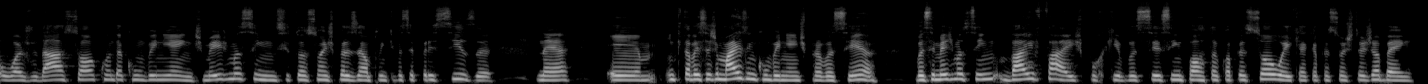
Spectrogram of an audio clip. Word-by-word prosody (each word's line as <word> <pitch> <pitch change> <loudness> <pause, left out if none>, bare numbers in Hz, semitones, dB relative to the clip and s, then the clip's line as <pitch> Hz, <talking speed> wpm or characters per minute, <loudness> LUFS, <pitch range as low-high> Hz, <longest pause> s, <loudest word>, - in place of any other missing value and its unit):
ou 195 0 -2
ajudar 190 +3 0
só 215 +1 -2
quando 220 0 -6
é 215 - -4
conveniente, 210 -4 -3
mesmo, 230 +5 0
assim, 230 -4 -2
em - - -1
situações, 205 +1 -3
por 215 -1 +1
exemplo, 200 0 0
em 195 - -3
que 185 - -20
você 205 +1 -5
precisa, 210 -3 -3 0.4
né, 200 0 +1 0.4
eh, 205 -1 +4 0.3
em 225 0 0
que 215 - -19
talvez 230 -2 +4
seja 235 0 +1
mais 250 +4 +7
inconveniente 205 -5 +1
pra 195 -1 -2
você 190 +1 +1 0.4
você 205 +2 +5
mesmo 230 +2 +4
assim 240 +1 0
vai 220 +4 +4
e - - -1
faz, 225 -6 +1
porque 200 0 -6
você 195 +2 -1
se 200 +3 -3
importa 205 0 +1
com 205 - -6
a - - -1
pessoa 220 +2 +3
e 190 - +2
quer 190 0 -6
que 195 - -7
a - - -8
pessoa 195 +1 -6
esteja 200 +3 -2
bem. 190 -3 -1
205 Hz, 195 wpm, -27 LUFS, 195-220 Hz, 0.4 s, mais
